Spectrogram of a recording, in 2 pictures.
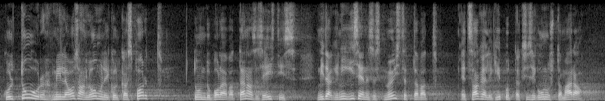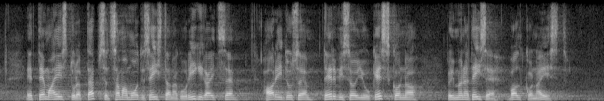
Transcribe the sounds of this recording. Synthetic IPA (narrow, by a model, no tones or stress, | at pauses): kult̪ːuːrmilːe̞o̞sɑnlo̞ːmulikult̪̚kɑspo̞rt̪ˑː | und̪ubo̞le̞vɑt̪ːænɑse̞se̞ːst̪is | mid̪ɑɡ̥iniːise̞ne̞se̞st̪mø̞jst̪et̪ːˑɑvɑt̪ˑː | e̞t̪sɑɡ̥e̞likipːut̪ːˑɑksis̬e̞ɡ̥iunust̪ɑmɑæɾɑ | e̞t̪ːe̞mɑe̞ːst̪ːule̞b̥̚t̪æpse̞lt̪sɑmɑmo̞ːd̪̥ise̞jst̪ɑnɑɡ̥uɾiːɡikɑjt̪se̞ | hɑɾid̪̥use̞t̪e̞rviso̞juke̞sko̞nːɑ | vɯjmøne̞t̪e̞jse̞vɑlt̪̚ko̞nːɑe̞ːst̪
